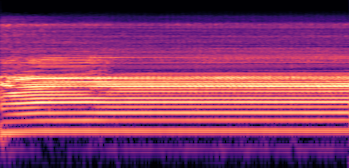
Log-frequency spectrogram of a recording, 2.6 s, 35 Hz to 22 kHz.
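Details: ZD-915 desoldering station vacuum pump after repair, running while pump voltage is measured with multimeter (about 12.5 V, nominal 12 V, stable): steady even-pitched buzzing hum for nearly three seconds, cutting off cleanly; normal running.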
